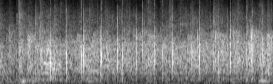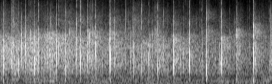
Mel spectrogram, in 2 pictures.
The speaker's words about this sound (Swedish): Ja, kan jag också få en applåd ju... för att jag bara drog upp alla de årtalen ur röven? jo, verkligen. Lägg in en applåd.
